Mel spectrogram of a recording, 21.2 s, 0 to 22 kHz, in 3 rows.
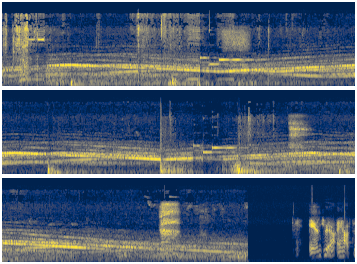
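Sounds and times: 
warning siren wailing at night at a home: 0.0 - 19.1
faint beeps: 0.5 - 0.9, 3.7 - 5.0.

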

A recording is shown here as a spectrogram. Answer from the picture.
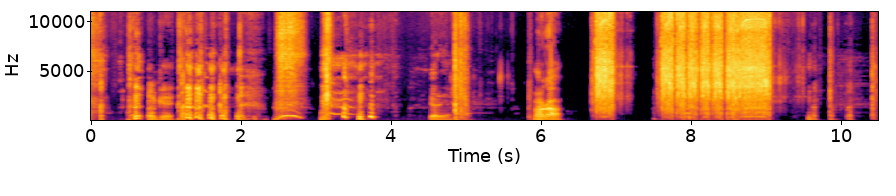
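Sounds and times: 
speech: 0.8 - 2.8, 5.9 - 6.3
power drill whirring: 6.7 - 9.4.

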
